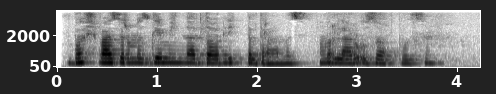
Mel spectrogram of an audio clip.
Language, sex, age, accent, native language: Uzbek, female, under 19, Andijon, Uzbek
